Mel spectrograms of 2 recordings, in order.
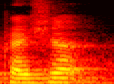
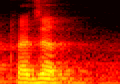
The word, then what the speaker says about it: pressure: a lot of pressure the pronunciation of this word pressure ok not a pressure pressure my boss is very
